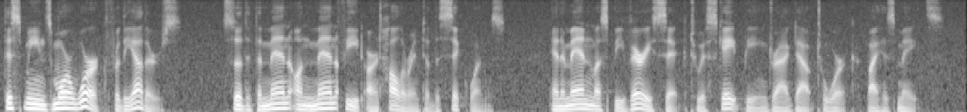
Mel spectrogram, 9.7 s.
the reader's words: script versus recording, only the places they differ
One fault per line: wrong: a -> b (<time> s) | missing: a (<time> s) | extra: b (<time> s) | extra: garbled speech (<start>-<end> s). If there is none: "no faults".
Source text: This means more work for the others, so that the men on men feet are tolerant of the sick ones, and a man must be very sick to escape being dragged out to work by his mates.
no faults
